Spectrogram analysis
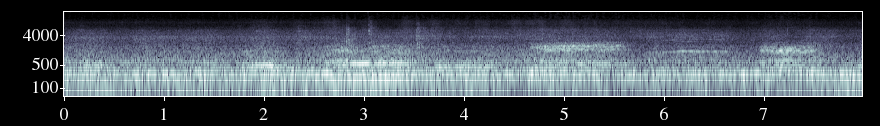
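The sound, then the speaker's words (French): Ewes bleating in a barn while they await lambing: several drawn-out bleats rise over a steady, dense background murmur of the flock, with quieter calls scattered between the louder ones. “il y a plein de brebis, voilà, qui sont en attente de mise bas. Voilà, vous pouvez entendre qu'elles s'expriment.”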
